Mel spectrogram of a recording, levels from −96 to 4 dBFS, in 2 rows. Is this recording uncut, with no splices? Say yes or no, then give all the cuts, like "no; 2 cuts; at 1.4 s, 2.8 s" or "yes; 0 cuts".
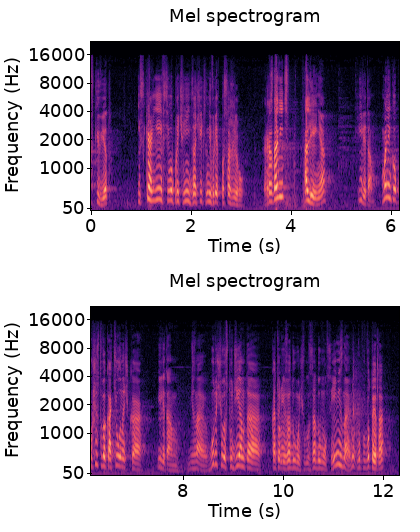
yes; 0 cuts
